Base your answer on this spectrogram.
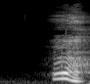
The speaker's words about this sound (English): Oh, wow. That was a big yawn. Normally, I'd cut that stuff out when I edit it, but I don't think I'm going to edit.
